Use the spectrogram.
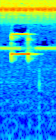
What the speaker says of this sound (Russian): А что пикнуло? Вот он, кассовый аппарат, смотрите.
